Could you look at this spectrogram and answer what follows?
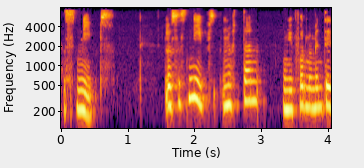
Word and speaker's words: SNP: abrevian como snp y la pronunciación de estas siglas en inglés suena snips los snips no están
